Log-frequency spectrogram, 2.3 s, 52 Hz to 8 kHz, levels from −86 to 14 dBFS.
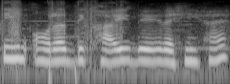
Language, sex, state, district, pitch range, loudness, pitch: Hindi, male, Chandigarh, Chandigarh, 210-220 Hz, -15 LUFS, 215 Hz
